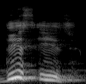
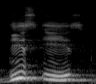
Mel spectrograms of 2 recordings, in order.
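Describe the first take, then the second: Both takes have the same delivery.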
